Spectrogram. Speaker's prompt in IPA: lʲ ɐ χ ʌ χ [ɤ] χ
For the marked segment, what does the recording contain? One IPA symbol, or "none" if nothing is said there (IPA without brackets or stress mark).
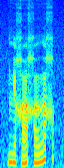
ɤ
